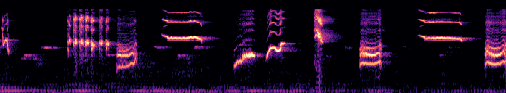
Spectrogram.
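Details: Young Oriental magpie-robin on a therapy recording, mixing rattling trills, high thin whistled tones, rising slurred notes and harsh buzzy bursts, each phrase separated by short gaps over a faint low hum.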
